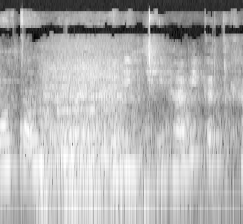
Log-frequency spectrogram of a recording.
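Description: Voices at a family table: a short pitched voice sound at the start, then a loud, breathy vocal sound lasting about a second, with more pitched voice near the end.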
